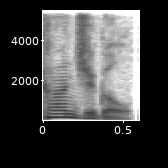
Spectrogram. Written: conjugal

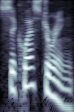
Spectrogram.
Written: sequestering

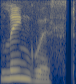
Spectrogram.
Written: linguist

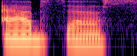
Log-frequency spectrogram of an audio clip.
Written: abscess

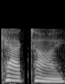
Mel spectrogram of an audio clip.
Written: cacti

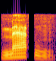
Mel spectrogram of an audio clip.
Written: matin

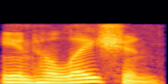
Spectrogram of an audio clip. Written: inhalation

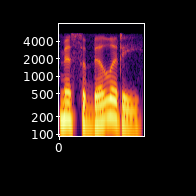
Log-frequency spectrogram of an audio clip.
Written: miscibility

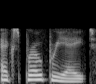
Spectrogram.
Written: expropriate

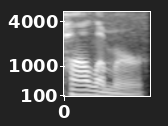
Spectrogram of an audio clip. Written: polymer

